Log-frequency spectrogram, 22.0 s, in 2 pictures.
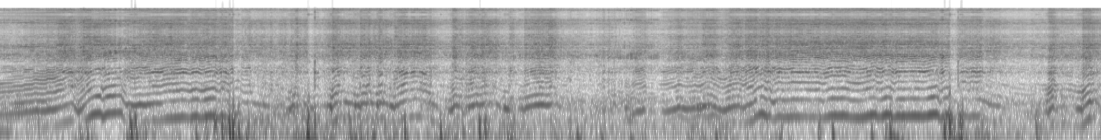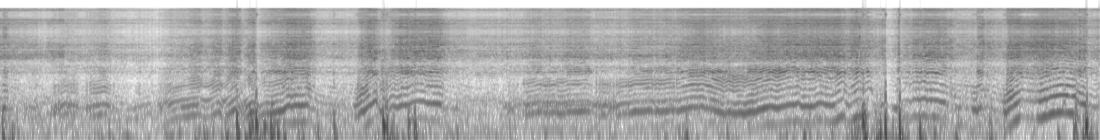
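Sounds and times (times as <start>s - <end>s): motocross bike engine revving: 0.0s - 22.0s
sharp thump: 1.3s - 5.3s, 8.2s - 9.8s, 14.7s - 15.3s.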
